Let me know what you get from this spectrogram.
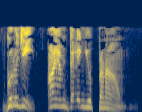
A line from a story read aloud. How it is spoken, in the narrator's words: He shouted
